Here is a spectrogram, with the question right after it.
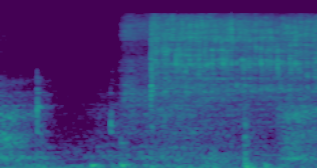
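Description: Cold tap water runs steadily over freshly churned homemade butter being rinsed, a continuous close splashing wash that grows louder and fuller partway through, with no talking.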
